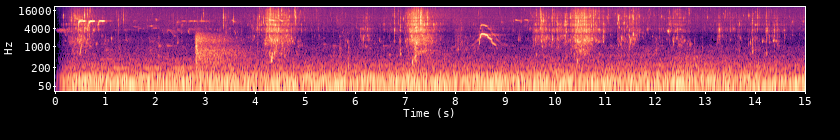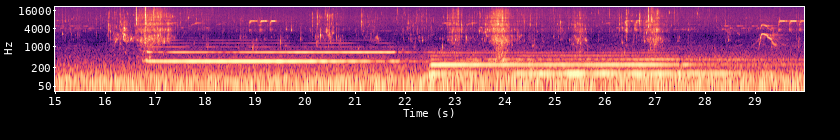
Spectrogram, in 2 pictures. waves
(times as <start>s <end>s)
2.8s 5.1s, 6.1s 7.7s, 9.6s 14.6s, 16.0s 29.9s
